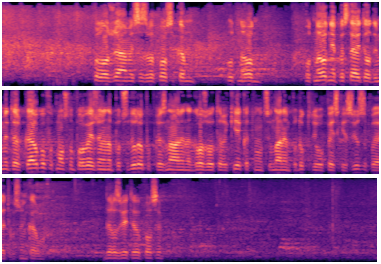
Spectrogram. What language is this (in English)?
Bulgarian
